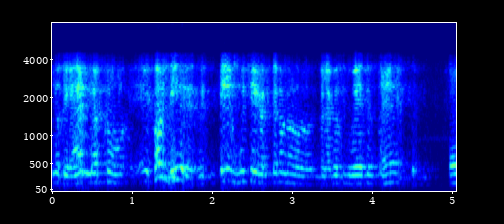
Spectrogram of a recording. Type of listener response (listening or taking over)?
taking over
